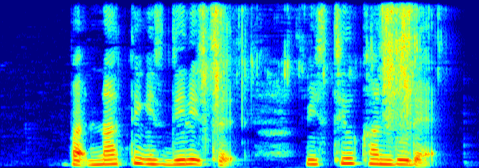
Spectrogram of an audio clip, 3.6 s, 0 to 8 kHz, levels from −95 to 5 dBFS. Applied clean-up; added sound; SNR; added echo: classical method log-MMSE.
